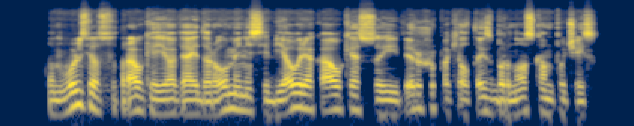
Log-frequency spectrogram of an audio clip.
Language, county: Lithuanian, Kaunas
